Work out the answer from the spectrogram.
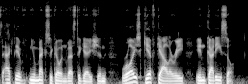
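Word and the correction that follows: Carrizozo: Carrizoso. – Carrizoso. – Yes. Yeah. I'm sorry. Did I misspell it there? – No, I mispronounced it here.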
